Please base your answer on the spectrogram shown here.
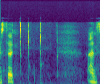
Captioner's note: clicks tongue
